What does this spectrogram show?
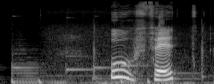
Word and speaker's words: au fait: Au fait, le T à la fin se prononce aussi.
